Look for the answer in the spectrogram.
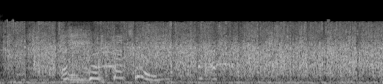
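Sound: studio audience applause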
